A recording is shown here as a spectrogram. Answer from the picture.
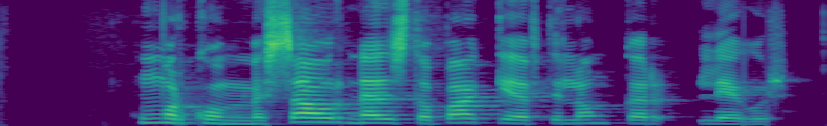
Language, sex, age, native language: Icelandic, female, 40-49, Icelandic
